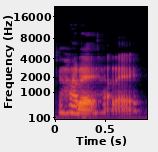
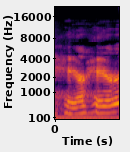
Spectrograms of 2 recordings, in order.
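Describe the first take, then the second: First: Each word does not sound like English 'hair'. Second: Each word sounds like the English word 'hair'. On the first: The speaker calls it right. "And I thought hare hare" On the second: The speaker calls it wrong. "I pronounced it hair hair"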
